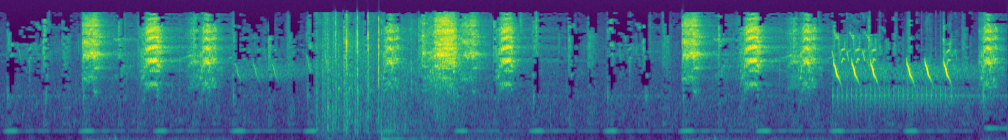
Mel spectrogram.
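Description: Several wild birds calling together: a low hoot repeated about three times every two seconds, over it short harsh rasping bursts of calls, and near the end a quick run of about six whistled notes.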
